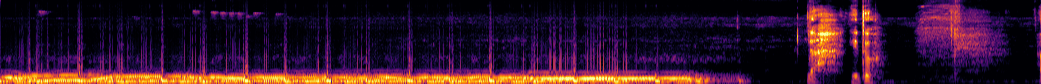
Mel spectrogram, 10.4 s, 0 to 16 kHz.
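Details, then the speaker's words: Homemade active speaker after repair: music plays cleanly with full bass and hum gone, though top end dull (woofer only, no tweeter/mid); hum caused by intermittent RCA cable to the potentiometer, 18 V transformer used. "sembuh juga speakernya masalahnya ada di kabel Hai rca untuk potensio yang ternyata putus-nyambung atau Lost Contact sekarang suara dengung nya udah hilang jauh berkurang"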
